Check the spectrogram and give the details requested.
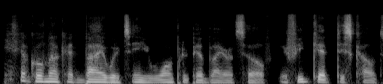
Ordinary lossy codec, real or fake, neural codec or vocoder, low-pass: none; fake; codec, 16 kHz in and 24 kHz out, 0.6 kbps, FocalCodec, streaming, 2048 codes; 10.8 kHz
